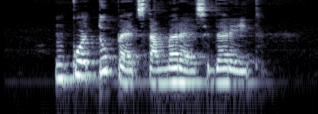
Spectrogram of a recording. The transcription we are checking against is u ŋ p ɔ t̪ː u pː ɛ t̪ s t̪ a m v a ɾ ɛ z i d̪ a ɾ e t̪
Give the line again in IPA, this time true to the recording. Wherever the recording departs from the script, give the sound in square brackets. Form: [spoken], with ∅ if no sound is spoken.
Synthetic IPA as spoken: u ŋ [k] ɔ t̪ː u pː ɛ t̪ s t̪ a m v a ɾ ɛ [s] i d̪ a ɾ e t̪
